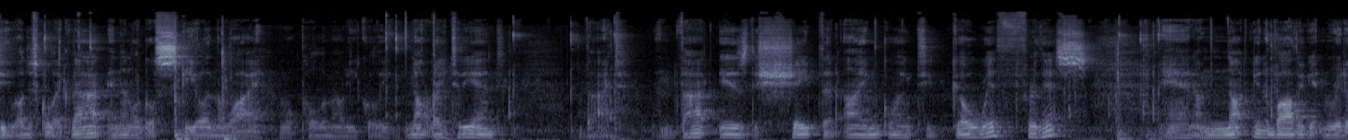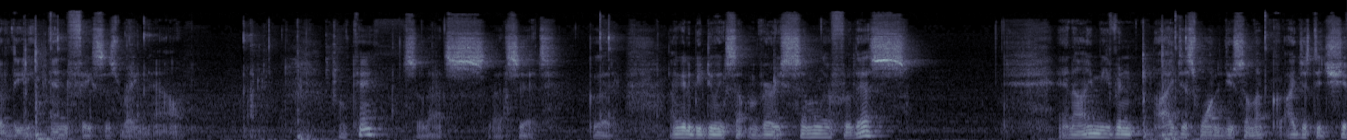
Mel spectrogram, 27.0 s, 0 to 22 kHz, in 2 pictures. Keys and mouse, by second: 1.7 s, 4.4 Tab, 10.8-12.7 middle drag, 13.8 ctrl+s, 16.4 KP_1, 19.5-21.4 drag, 25.0 shift+d, 26.1-26.9 drag.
